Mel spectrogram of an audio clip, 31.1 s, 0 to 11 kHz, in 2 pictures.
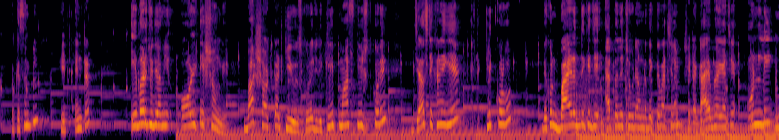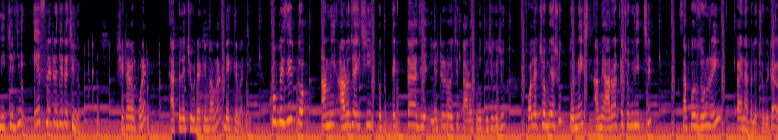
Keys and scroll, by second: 1.3 Return.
